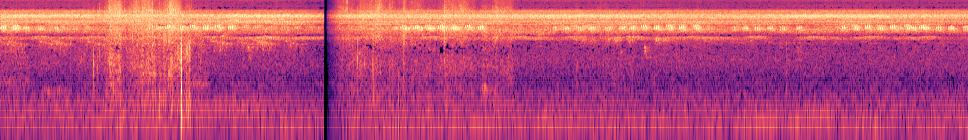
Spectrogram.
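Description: Insects calling steadily: a continuous high-pitched buzz with repeated runs of rapid pulsing chirps laid over it. A few faint clicks sound in the first few seconds, and the sound cuts out for an instant about a third of the way through.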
